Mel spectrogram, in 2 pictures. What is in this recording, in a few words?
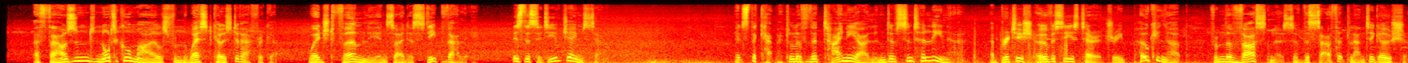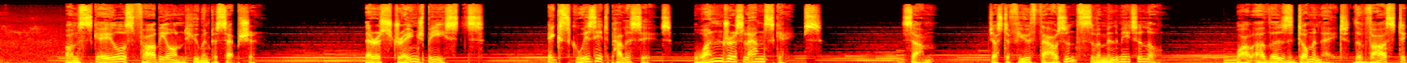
documentary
